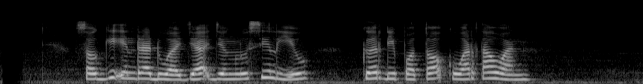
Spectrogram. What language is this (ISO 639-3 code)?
sun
